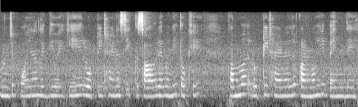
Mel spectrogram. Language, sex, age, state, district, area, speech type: Sindhi, female, 18-30, Gujarat, Surat, urban, spontaneous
